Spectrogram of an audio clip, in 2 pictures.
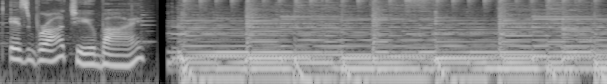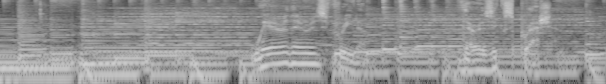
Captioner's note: voiceover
